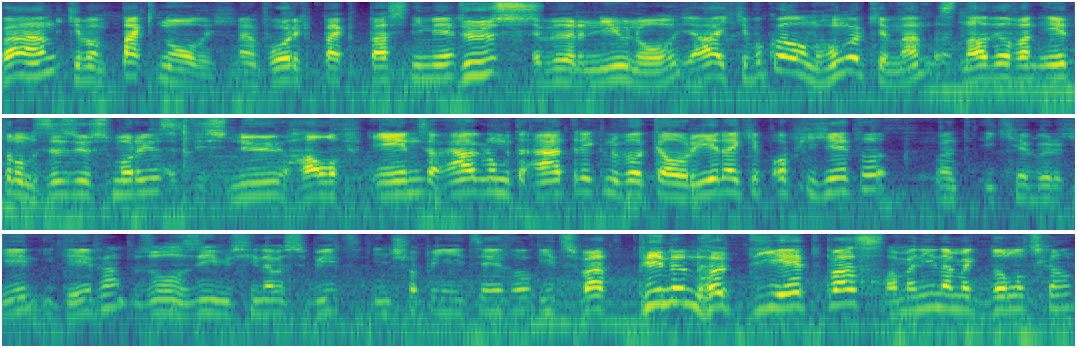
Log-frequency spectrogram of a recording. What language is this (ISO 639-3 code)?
nld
